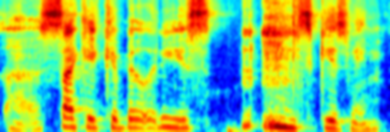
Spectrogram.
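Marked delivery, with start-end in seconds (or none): 1.8-2.5 allergies catching the throat; throat clearing. Real, not acted. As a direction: clears throat, then excuse me. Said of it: "my allergies are like, no bueno".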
